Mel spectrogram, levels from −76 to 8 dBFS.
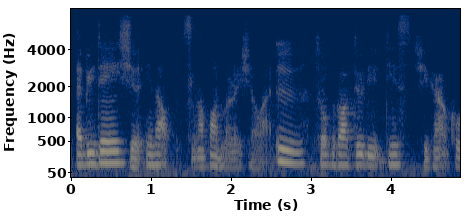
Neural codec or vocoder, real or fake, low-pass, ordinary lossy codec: codec, 16 kHz, 1 kbps, X-Codec, WavLM features, trained on Multilingual LibriSpeech; fake; 7.2 kHz; none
